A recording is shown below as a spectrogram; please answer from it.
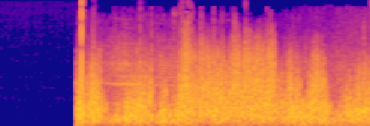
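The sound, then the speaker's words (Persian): Strong wind battering tents in Herat: a loud, continuous roaring gust that bursts in suddenly and keeps up a dense rustling, flapping rush with small surges throughout. “اما مقاومت خیمه ها در برابر بادهای تندی که در هرات میوزه محدود است.”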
